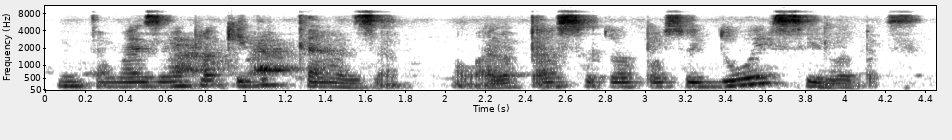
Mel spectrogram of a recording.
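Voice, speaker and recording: A woman teacher with a lowish voice speaks at a moderate pace, giving a patient primary school lesson and going through examples one at a time. Her voice is a bit far from the mic, and faint room noise can be heard.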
